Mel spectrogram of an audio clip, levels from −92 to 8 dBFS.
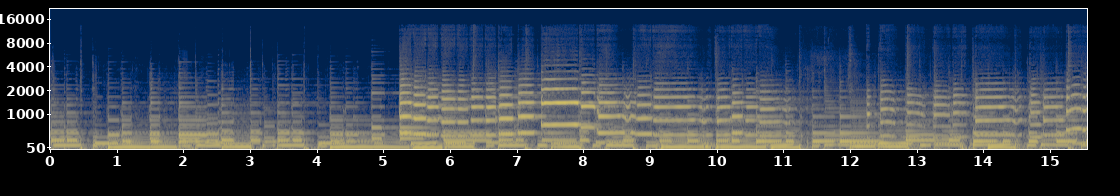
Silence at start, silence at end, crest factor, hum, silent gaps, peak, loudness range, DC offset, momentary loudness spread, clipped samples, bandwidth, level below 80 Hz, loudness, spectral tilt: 0 s; 0 s; 16 dB; none; none; -2 dBFS; 7 LU; under 0.1%; 9 LU; under 0.1%; 5.2 kHz; -24 dBFS; -18 LUFS; -9 dB/octave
